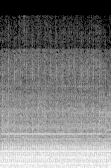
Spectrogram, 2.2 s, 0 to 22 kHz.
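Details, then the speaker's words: Mazda RX-8 rotary bought at auction, suspected of low compression: steady idle hum with a slightly uneven, fluttery note, no misfire heard; vacuum leak suspected, not confirmed. "Almost sounds like there might be a vacuum leak."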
